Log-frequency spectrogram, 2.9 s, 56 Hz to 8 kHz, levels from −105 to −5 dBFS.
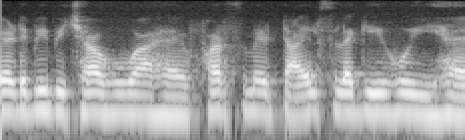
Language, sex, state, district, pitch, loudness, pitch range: Hindi, male, Delhi, New Delhi, 145 Hz, -16 LUFS, 140-150 Hz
